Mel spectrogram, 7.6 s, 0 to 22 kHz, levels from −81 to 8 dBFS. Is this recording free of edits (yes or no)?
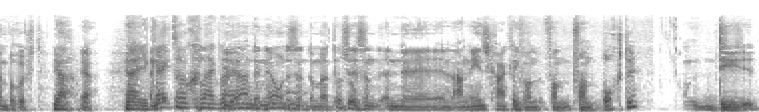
yes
